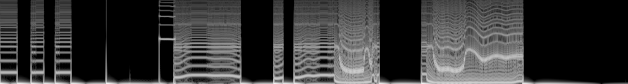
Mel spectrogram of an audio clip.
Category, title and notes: Sound effects > Electronic / Design
Optical Theremin 6 Osc dry-082
Trippy, noisey, SFX, Instrument, Dub, Theremins, Alien, Electronic, DIY, Spacey, Sci-fi, Robot, Digital, Otherworldly, Theremin, Robotic, FX, Glitch, Electro, Sweep, Experimental, Infiltrator, Synth, Handmadeelectronic, Optical, Noise, Scifi, Bass, Glitchy, Analog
